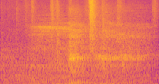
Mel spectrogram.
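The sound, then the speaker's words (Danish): A man lying in the living room of a rented apartment snores, with rough, snorting breaths rumbling through the nose in a steady, heavy rhythm and no one talking. “Men nu ligger han i stuen i den lejlighed, vi har lejet og snorker som en bjørn.”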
